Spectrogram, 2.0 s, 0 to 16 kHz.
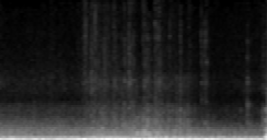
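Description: Cabin noise of a 2024 Dodge Hornet R/T plug-in hybrid crossover on the move: a steady low drone of tyres and powertrain heard from inside the car, swelling slightly in the middle.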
